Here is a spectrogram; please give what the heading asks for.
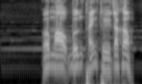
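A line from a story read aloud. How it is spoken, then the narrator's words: Sharp barked command. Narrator (Vietnamese): Chu Khuyết quay lại quát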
